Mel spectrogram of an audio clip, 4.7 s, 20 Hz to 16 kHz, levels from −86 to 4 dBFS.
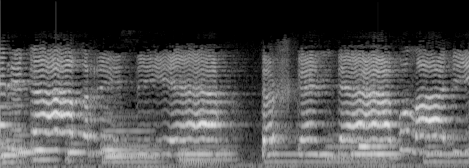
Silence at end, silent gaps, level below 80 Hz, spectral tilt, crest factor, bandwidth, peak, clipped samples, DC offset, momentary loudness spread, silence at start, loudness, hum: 0 s; none; -44 dBFS; -5.5 dB/octave; 16 dB; 7 kHz; 0 dBFS; under 0.1%; under 0.1%; 11 LU; 0 s; -15 LUFS; none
